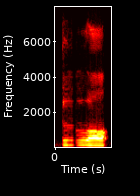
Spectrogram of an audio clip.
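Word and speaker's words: 中央: Cuo. Cuo ya. Cuo. Cuo, cu panjang, o-nya juga panjang.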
